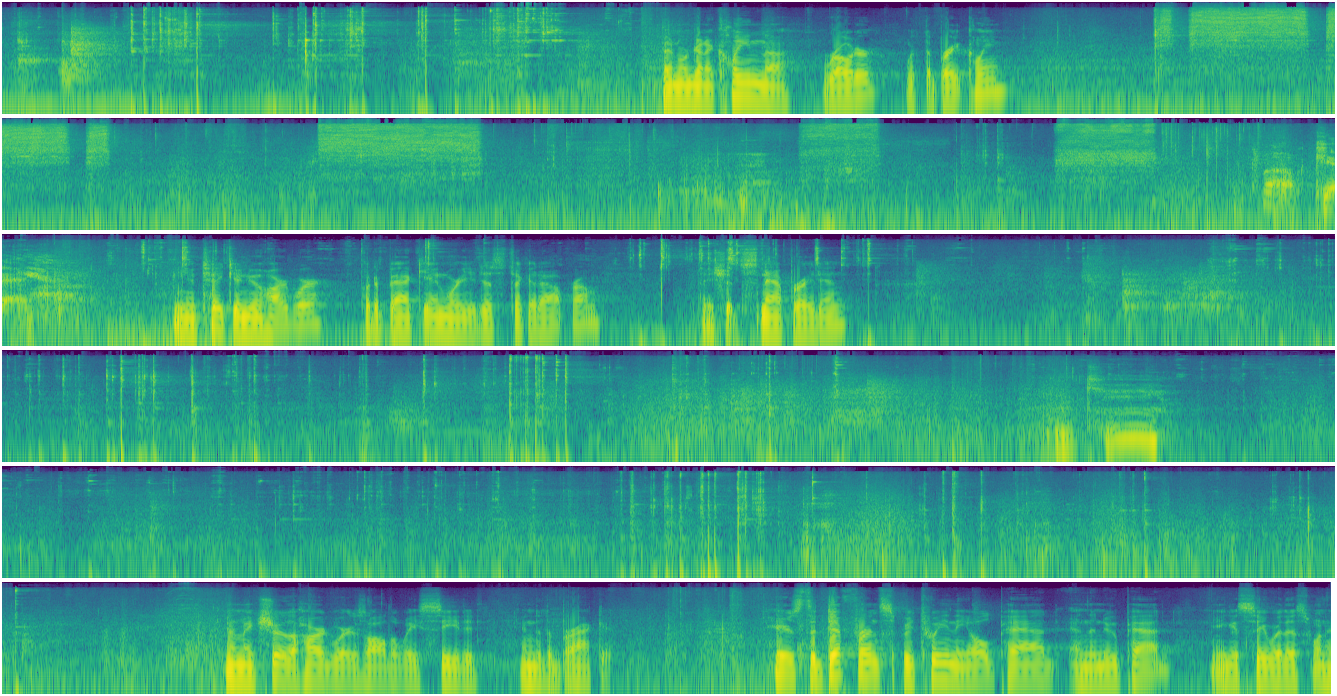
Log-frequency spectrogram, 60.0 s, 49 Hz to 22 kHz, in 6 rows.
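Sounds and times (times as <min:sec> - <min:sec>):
small metal clicks and clinks: 0:00.1 - 0:04.8
aerosol can spraying: 0:12.4 - 0:13.7, 0:17.9 - 0:18.7.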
